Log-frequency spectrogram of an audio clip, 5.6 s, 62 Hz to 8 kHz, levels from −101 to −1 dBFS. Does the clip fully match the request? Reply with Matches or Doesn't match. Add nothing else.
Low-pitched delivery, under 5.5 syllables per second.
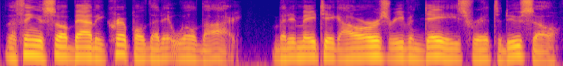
Matches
